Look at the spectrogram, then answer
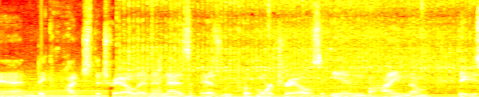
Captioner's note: snow mobile engine revving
